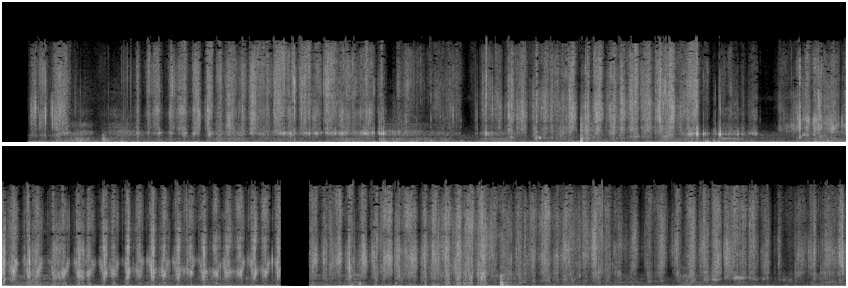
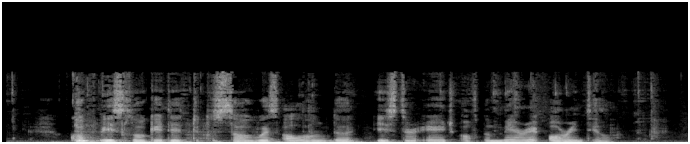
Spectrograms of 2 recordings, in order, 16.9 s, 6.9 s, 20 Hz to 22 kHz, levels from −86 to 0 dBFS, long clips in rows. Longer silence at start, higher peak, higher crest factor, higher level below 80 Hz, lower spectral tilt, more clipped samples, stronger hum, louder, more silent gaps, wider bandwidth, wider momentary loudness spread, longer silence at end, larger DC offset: first, 0.25 s vs 0.1 s; second, -6 dBFS vs -2 dBFS; about the same, 26 dB vs 22 dB; first, -36 dBFS vs -48 dBFS; second, -1 dB/octave vs -5.5 dB/octave; neither; neither; second, -29 LUFS vs -24 LUFS; neither; first, 17 kHz vs 11.5 kHz; about the same, 9 LU vs 8 LU; second, 0 s vs 0.3 s; neither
